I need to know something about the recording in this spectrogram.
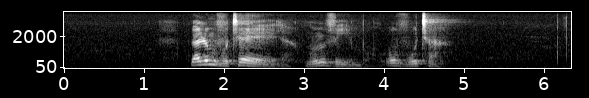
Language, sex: Zulu, male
